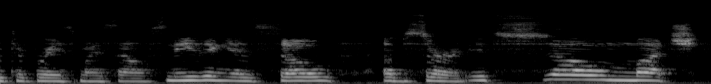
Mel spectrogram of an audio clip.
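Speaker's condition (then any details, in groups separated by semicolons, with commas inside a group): Primary lateral sclerosis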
